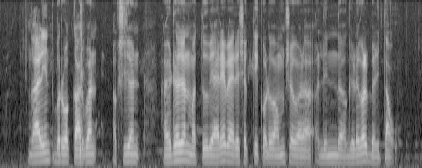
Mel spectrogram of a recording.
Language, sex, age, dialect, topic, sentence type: Kannada, male, 18-24, Northeastern, agriculture, statement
